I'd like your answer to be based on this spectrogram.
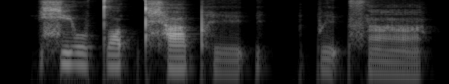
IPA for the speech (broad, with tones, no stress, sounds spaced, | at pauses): ɕ j u˥˧ t̪ ɔ˦ t̚ t͡ɕʰ a˧ pʰ i˨ ʔ | p i˨ ʔ s ã˨˩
